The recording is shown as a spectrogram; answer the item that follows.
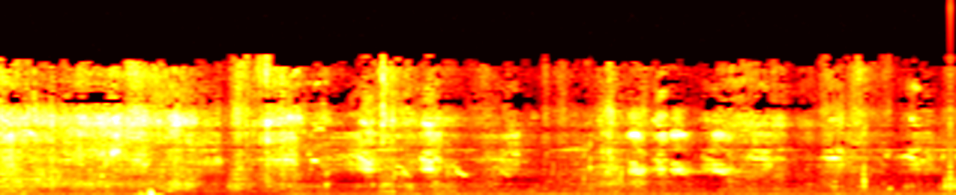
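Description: Faint outdoor ambience: a steady low rumble on the microphone, a single soft thump about a second in, and a few faint bird chirps.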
